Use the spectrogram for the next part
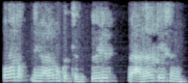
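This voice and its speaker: A woman's voice: sits high, fairly even intonation, brisk, no echo, lo-fi sound, close to an everyday voice. A woman voicing a blunt, protective young friend who scolds in a stream of rhetorical questions. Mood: scolding. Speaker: outspoken friend. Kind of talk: Tamil audio drama acting.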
